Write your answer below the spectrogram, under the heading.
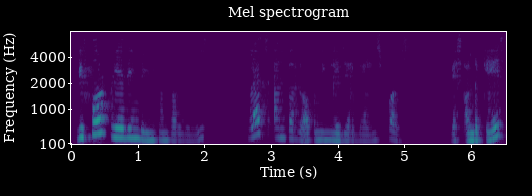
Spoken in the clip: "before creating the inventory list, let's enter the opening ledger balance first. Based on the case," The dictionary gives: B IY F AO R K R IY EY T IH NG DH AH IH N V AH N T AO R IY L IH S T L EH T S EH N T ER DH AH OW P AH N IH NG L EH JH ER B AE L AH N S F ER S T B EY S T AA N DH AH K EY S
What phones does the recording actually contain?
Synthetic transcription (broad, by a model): B IY F AO R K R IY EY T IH NG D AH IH N F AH N T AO R IY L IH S L EH T S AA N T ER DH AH OW P AH N IH NG L EH JH ER B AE L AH N S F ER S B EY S AA N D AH K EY S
